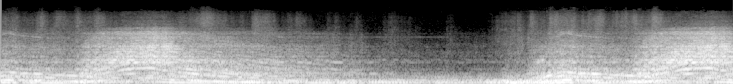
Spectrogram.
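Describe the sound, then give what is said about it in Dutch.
A fake exhaust sound from an electric Dodge Charger revs up twice, rising in pitch with a buzzy, synthetic drone and a steady low rumble in between. Loud, with no voices. “Het slechtste uitlaatgeluid wat je maar kan bedenken. Terwijl die Dodge Charger is best een mooi ding.”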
